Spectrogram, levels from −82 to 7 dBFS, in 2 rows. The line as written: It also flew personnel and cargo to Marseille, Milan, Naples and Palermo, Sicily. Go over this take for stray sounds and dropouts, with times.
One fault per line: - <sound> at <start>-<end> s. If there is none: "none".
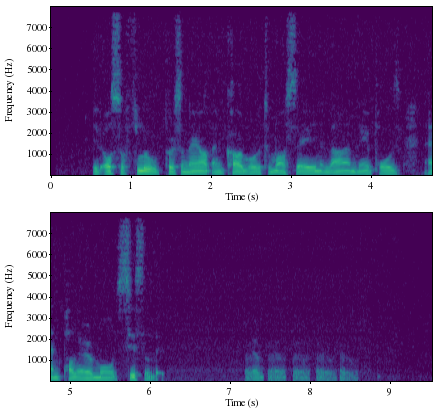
- laugh at 7.2-8.6 s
